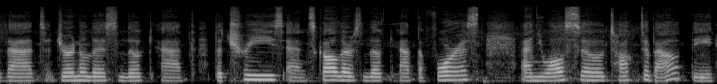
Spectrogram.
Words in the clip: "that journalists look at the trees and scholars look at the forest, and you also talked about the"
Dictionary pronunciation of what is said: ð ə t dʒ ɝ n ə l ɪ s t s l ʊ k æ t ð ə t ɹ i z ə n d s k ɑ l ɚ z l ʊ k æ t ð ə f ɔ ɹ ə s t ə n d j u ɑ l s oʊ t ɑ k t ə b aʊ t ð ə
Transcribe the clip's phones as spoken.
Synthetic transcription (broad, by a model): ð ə t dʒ ɝ n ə l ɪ s t s l ʊ k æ t ð ə t ɹ i z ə n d s k ɑ l ɚ z l ʊ k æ t ð ə f ɔ ɹ ə s t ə n j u ɑ l s oʊ t ɑ k t ə b aʊ t ð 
